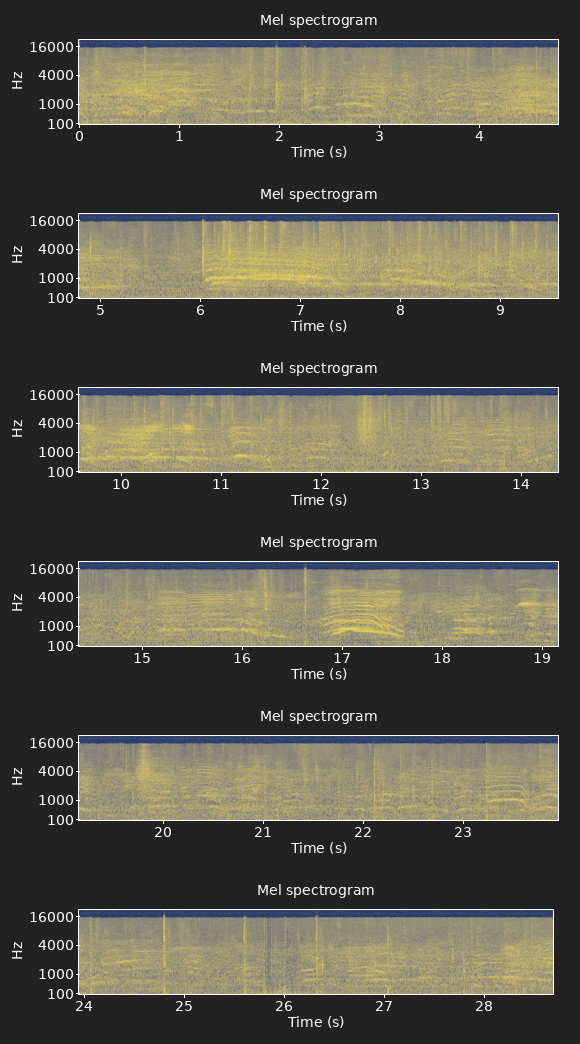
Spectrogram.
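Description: A crowd of people chatters outdoors throughout.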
